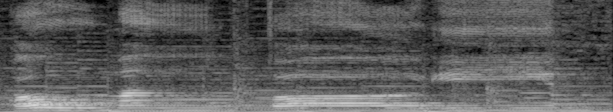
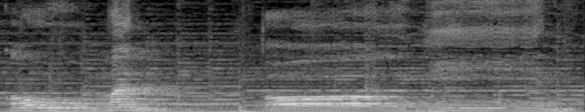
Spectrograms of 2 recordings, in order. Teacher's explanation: maka bunyi tanwin dibaca dengan samar dan mendengung mendekati huruf to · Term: ikhfa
